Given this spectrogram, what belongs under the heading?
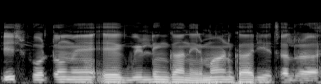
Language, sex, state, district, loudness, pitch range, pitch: Hindi, male, Rajasthan, Bikaner, -15 LUFS, 105-115 Hz, 110 Hz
